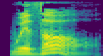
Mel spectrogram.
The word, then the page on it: withal: British English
